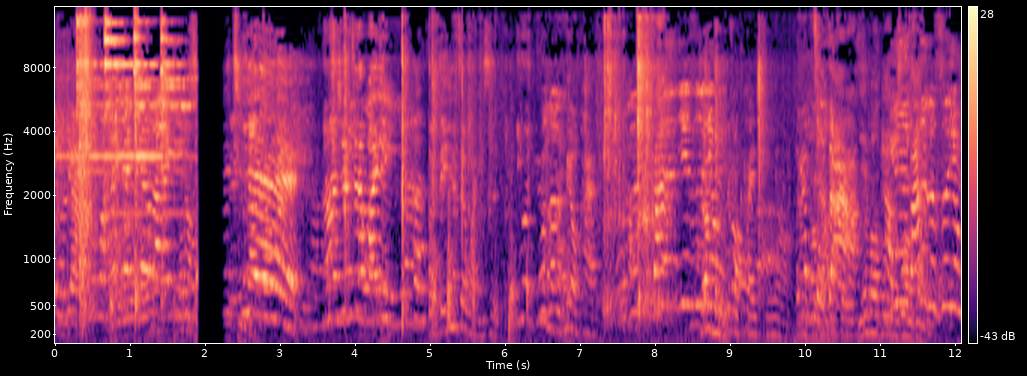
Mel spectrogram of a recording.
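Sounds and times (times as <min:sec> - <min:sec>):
children's voices: 0:00.0 - 0:05.2, 0:06.3 - 0:09.1, 0:09.9 - 0:12.0.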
